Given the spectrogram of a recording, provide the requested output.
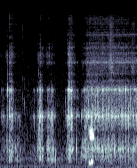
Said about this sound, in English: That's very loud sipping. I don't know if you want to edit that out or not.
